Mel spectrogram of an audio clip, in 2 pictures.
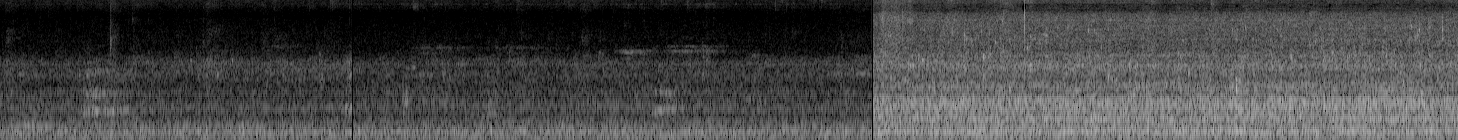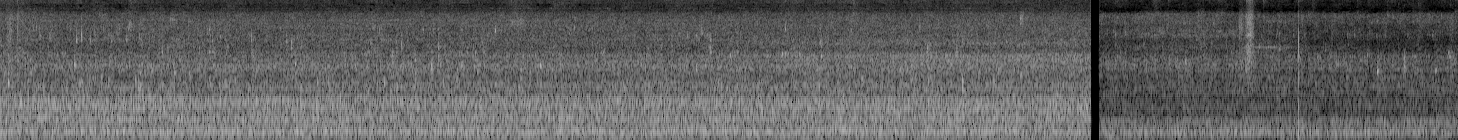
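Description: A steady background soundtrack of dense, continuous noise with a low hum under it. It turns suddenly louder and brighter about nine seconds in, and cuts out for an instant near the end before carrying on quieter.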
